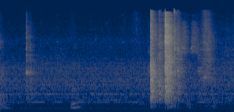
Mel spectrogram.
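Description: Metal hard-drive trays and adapter handled and set down on a wooden table: a light click and a soft knock, then two sharp metallic clacks about three seconds in.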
